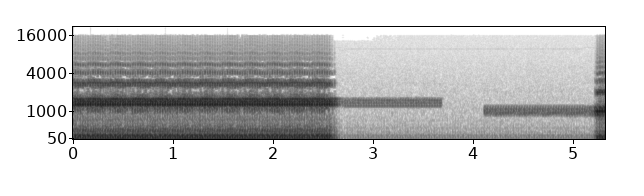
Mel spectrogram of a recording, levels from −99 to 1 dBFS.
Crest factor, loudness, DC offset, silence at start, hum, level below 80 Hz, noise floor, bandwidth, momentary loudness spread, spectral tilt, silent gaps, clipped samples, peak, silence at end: 16 dB; -12 LUFS; under 0.1%; 0 s; none; -26 dBFS; -43 dBFS; 16.5 kHz; 5 LU; -4 dB/octave; none; under 0.1%; 0 dBFS; 0 s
